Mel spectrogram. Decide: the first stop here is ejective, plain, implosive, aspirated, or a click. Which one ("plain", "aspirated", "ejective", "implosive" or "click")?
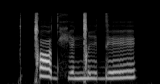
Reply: click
